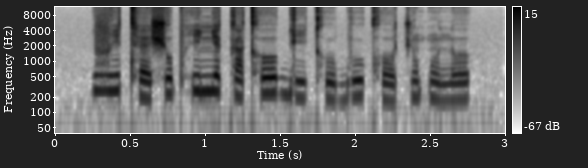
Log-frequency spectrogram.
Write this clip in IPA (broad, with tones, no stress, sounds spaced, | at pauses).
v i˦ tʰ ɛ˨ ʃ o˦ pʰ i˦ ɲ ɛ˦ k a˨ kʰ oː˦ ɡ iː˨ kʰ uː˨ b uː˦ kʰ oː˨ t͡ʃ ũ˦ p ũ˨ n ʊ˦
